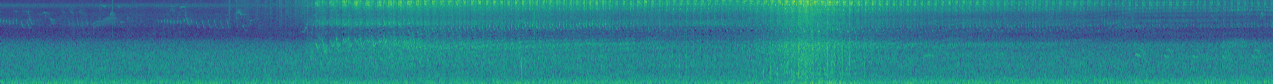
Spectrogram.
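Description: An ornithopter's small brushless electric motor and reduction gears whine high-pitched with a rapid pulsing as it flies. The whine comes in about six seconds in and is loudest as the ornithopter passes close, about two-thirds of the way through. It then fades away.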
